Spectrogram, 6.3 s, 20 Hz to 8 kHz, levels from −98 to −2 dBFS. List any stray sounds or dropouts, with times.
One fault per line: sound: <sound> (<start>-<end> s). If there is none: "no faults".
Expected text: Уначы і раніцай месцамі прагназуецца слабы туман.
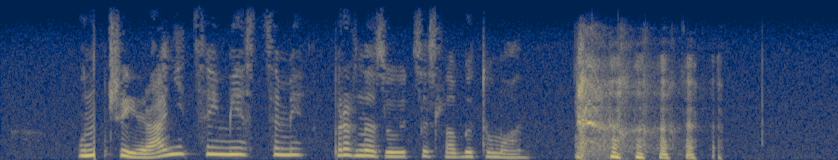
sound: dropout (0.7-0.8 s)
sound: laugh (4.3-5.4 s)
